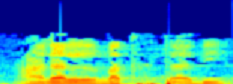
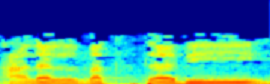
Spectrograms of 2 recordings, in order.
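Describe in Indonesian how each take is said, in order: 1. Vokal setelah b itu pendek. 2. Vokal setelah b itu panjang. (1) "Jangan kita panjangkan baknya" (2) "bukan alal maktabi, ya, jangan"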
